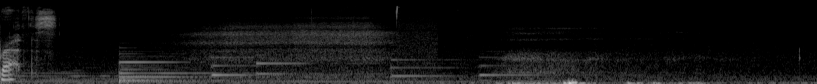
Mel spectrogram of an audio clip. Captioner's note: deep breath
